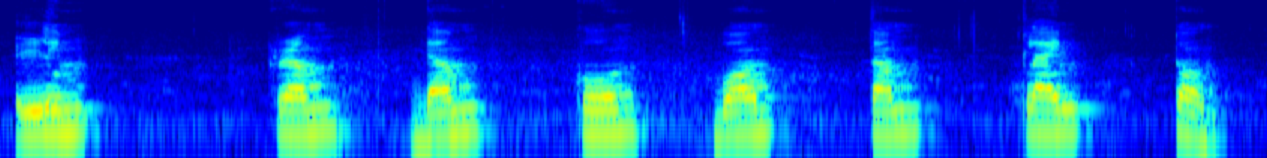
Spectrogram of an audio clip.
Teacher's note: B is not pronounced after M at the end of a word. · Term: silent B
